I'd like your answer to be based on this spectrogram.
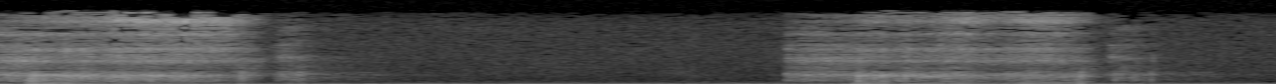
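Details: Snoring during sleep recorded with the SnoreLab app: two low, rough breaths over steady room hum, with a pause between them.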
